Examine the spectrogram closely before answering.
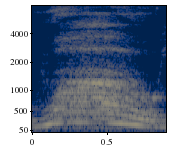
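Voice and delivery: high, drawn-out whoa of wonder; a boy awed by an old torch; amazed whoa. A narrator's reading. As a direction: marvel at the torch. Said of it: "he said, gazing at it".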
